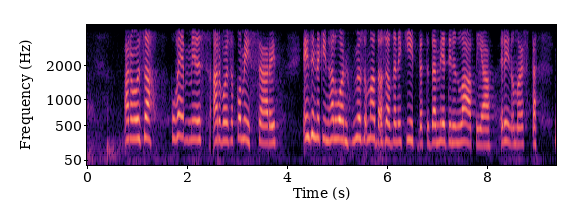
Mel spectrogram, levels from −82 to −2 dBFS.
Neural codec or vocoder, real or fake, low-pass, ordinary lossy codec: codec, 16 kHz, 1 kbps, X-Codec, HuBERT features, trained on LibriSpeech; fake; 3.6 kHz; AAC, 32 kbps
